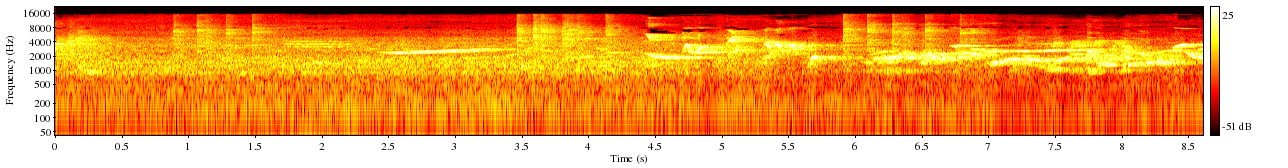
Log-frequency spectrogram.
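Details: White-rumped shama, small and long-tailed, in competition singing with tail flicks and perch running: quiet start with a lone rising whistle, then clicks and a burst of loud, jumbled warbling phrases in the second half.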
